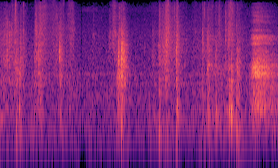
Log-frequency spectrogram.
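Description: Handling of a hardcover book: a series of short rustles and soft knocks as the last pages are turned and the book is closed, with a longer rustle about five seconds in.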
